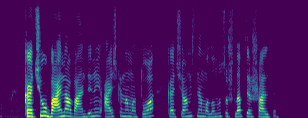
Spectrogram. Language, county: Lithuanian, Vilnius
